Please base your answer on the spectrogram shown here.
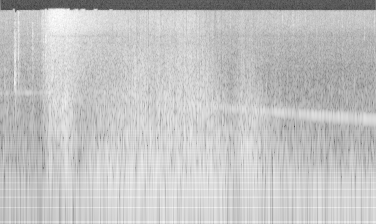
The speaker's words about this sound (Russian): Люди в них стали свидетелями двух сильных взрывов в здании.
